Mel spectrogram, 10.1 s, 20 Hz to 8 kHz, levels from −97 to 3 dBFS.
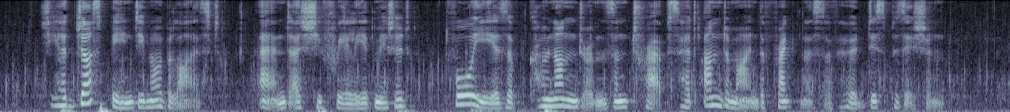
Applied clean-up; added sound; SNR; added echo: none; Boiling + Liquid; 20 dB; none.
